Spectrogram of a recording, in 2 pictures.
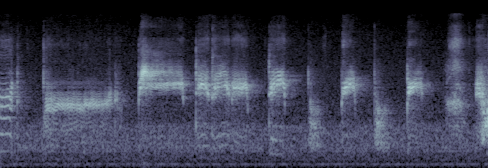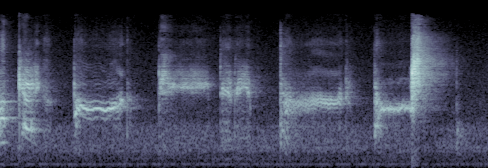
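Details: A pet parakeet chatting and trilling steadily in quick, buzzy, warbled syllables and short trills, about one or two a second, ending in a sharp high squeak.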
